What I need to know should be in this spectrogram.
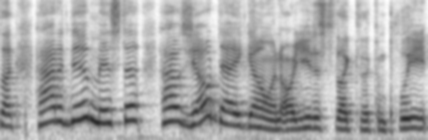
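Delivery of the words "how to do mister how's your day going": sweet-talking Southern belle accent, pitched up. Describing Southern types, imitating a real Southern belle: soft Southern belle voice. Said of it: "the real Southern Belle talking soft like this".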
